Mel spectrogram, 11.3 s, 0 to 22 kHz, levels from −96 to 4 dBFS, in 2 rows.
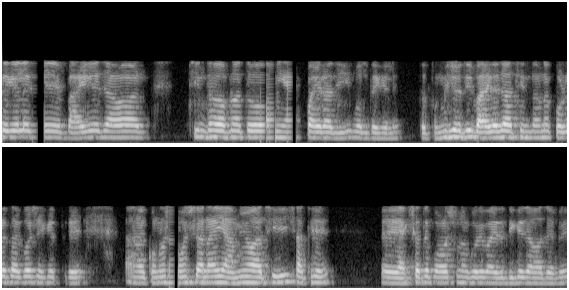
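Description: At 0.30–0.42 s, 2.58–2.94 s and 7.32–7.41 s the speech briefly turns into a held, buzzy tone. This is packet loss with pitch repetition: the missing audio is bridged by looping the last pitch period. The middle gap scatters 210 ms of loss over 360 ms.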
